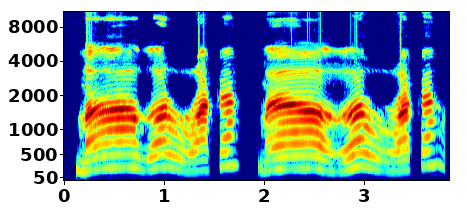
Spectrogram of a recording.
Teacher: ما پڑھتے ہوئے ناک میں آواز نہیں لے کے جائیں گے، ماں نہیں پڑھیں گے، ما پڑھیں گے منہ کھول کر۔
